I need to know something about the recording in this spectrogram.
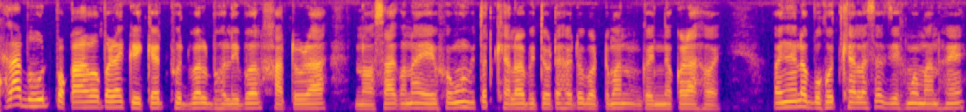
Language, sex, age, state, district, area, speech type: Assamese, male, 18-30, Assam, Golaghat, urban, spontaneous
